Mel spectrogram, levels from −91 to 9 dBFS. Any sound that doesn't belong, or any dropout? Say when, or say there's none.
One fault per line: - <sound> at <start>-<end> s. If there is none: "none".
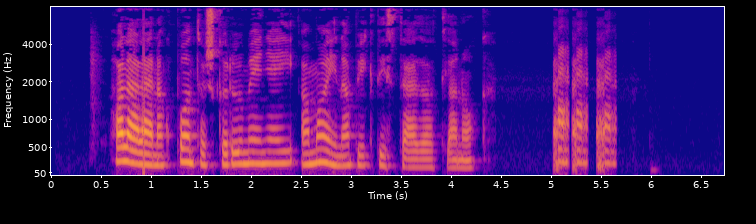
- laugh at 5.0-5.7 s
